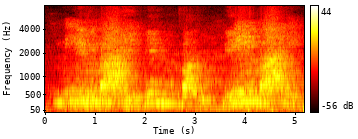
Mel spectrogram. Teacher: Nah, yang menukar di sini nun matinya, nun sukunnya. Bunyi an itu ditukar kepada mim sukun · nun mati itu dihilangkan, digantikan dengan mim mati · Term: iklab, Iklab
